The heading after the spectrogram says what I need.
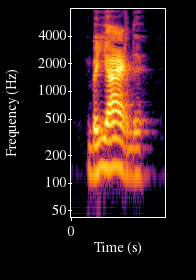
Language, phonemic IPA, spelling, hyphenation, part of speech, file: Dutch, /bəˈjaːr.də/, bejaarde, be‧jaar‧de, noun, Nl-bejaarde.ogg
- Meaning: elderly person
